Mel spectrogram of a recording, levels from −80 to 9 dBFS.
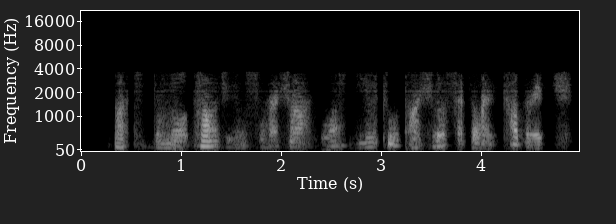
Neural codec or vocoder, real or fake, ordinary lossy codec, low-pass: codec, 44.1 kHz, 0.9 kbps, DAC; fake; none; 3.6 kHz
